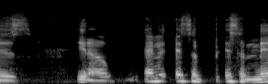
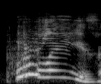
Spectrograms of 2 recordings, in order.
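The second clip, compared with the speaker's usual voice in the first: squeaky, very high cartoon-style voice. Acting out Briar Rabbit at his worst on Splash Mountain, in a Roger Rabbit voice. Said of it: "He sounded like Roger Rabbit".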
